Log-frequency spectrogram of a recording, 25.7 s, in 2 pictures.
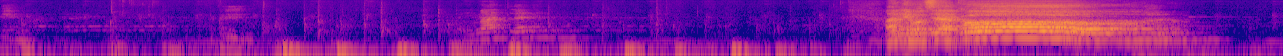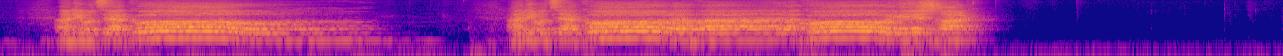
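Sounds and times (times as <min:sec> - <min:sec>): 
distant choir: 0:08.8 - 0:12.0, 0:13.3 - 0:16.7, 0:17.8 - 0:22.8.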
